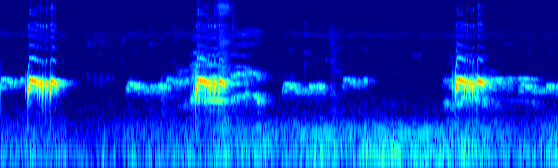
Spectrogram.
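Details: Local wild zebra dove from Java singing actively in the 'songgo ratu' style, used as a lure to get other doves singing; three loud rough opening notes followed by soft mid-pitched rolling coos, over a low background rumble.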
